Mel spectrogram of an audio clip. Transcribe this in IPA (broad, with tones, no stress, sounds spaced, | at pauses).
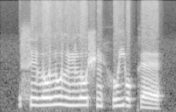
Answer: s i˧ l o˦ l u˦˨ l ĩ˧ l o˧ ʃ ĩ˨ h u˧ j o˨ k ɛ˨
